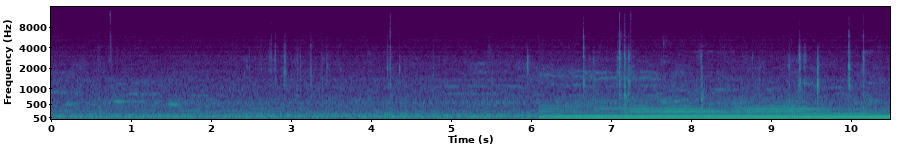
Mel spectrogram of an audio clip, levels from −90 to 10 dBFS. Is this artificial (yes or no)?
yes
